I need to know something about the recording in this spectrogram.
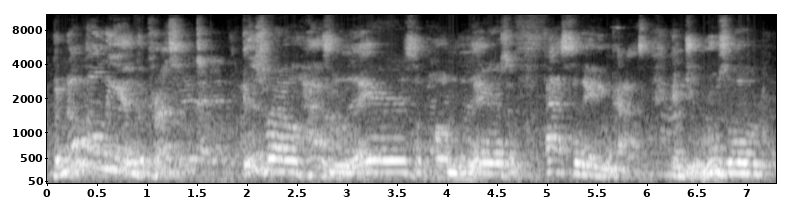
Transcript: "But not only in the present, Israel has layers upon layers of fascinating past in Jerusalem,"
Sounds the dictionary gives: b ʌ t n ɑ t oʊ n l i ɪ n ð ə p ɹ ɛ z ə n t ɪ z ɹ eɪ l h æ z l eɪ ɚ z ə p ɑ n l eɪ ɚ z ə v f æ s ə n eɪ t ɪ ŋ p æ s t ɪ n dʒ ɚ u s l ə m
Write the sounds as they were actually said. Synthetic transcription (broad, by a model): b ʌ t n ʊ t oʊ n l i ɪ n ð ə p ɹ ɛ z ə n t ɪ z ɹ eɪ l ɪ z l eɪ ɚ z ə p ɑ n l eɪ ɚ z ə v f æ s ə n eɪ t ɪ ŋ p æ s t ɪ n dʒ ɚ u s l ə m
